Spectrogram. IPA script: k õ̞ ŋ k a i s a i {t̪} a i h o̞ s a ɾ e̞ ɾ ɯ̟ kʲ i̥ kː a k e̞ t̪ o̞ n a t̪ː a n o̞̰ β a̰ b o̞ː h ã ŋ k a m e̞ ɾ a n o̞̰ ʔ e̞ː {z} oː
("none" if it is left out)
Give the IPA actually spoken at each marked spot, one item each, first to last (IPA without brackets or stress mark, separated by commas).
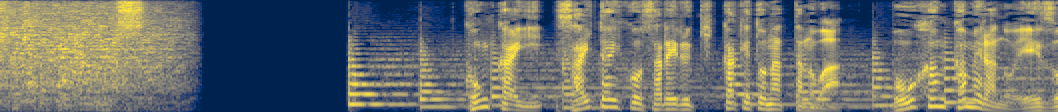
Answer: t̪, z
